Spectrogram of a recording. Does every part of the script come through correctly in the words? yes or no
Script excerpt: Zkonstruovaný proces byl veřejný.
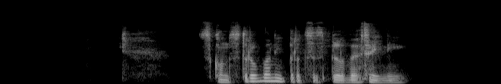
yes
